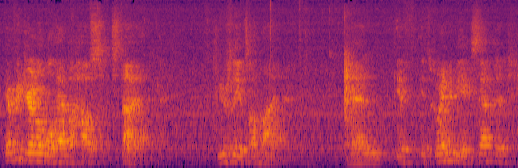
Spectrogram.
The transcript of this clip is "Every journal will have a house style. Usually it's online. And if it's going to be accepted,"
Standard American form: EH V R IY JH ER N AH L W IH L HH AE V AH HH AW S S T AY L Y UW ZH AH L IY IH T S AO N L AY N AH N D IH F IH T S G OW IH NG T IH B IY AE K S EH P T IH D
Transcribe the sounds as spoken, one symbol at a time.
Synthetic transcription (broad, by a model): EH V R IY JH ER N L W IH L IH V AH HH AW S S T AY L Y UW ZH L IY IH T S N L AY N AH N IH F IH T S G OW IH NG T IH B IY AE K S EH P T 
